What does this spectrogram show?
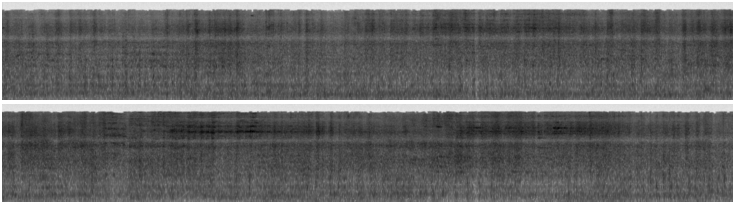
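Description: Freight cars of a long mixed freight train rolling past close by, a steady loud rumble with the steel wheels clicking over the rail joints in a continuous clickety-clack.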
